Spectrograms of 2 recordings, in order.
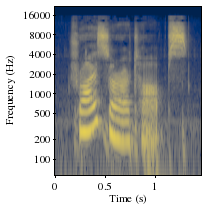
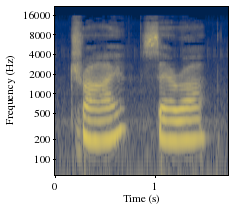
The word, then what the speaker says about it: Triceratops: How do you say it? Triceratops. Say Triceratops. If these charge, we'll have to get out of here.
